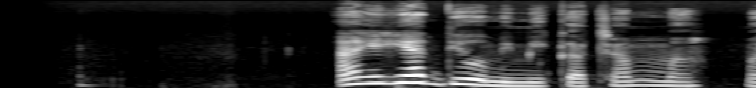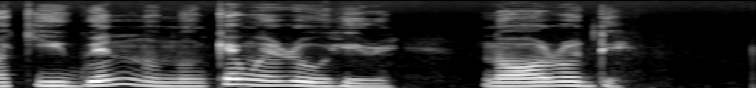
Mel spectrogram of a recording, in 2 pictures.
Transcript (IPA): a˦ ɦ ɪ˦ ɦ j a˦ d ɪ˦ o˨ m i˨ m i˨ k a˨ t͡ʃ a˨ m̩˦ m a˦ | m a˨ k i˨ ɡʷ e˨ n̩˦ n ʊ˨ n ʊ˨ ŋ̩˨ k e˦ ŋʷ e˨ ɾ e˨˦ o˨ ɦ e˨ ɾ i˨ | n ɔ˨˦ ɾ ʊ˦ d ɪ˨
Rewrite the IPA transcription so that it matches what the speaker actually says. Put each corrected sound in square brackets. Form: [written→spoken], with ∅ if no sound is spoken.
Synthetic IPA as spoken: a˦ ɦ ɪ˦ ɦ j a˦ d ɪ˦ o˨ m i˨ m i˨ k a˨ t͡ʃ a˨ m̩˦ m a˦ | m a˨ k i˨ ɡʷ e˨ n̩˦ n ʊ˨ n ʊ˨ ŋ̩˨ k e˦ ŋʷ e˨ ɾ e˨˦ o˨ ɦ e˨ ɾ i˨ | n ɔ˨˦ ɾ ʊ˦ d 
